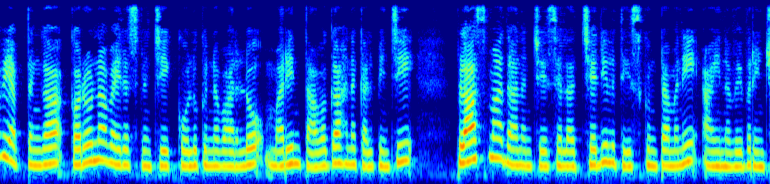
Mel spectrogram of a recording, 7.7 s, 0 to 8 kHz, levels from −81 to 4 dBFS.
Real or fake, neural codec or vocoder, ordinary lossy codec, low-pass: fake; codec, 16 kHz in and 24 kHz out, 1 kbps, XY-Tokenizer; none; 7.2 kHz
